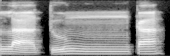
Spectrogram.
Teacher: nun sukun bertemu dengan huruf lam bacaan Idgham bilaghunah masuk dengan tidak mendengung milladunka Dun dalumah Nun eh nun sukun bertemu dengan huruf Kaf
